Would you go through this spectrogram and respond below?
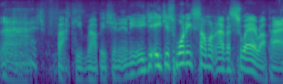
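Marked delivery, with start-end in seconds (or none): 0.0-1.7 put-on very low, soft, grumbling old-man mutter. Retelling what an uncle would say when you went in, imitating Maggots, sweary old man. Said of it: "proper like sweary old man".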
